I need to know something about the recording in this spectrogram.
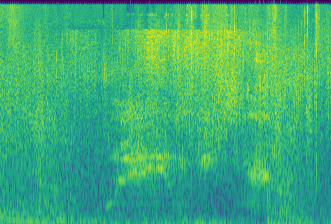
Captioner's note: huge explosion; man screams in agony; fleshy explosion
